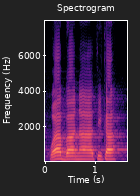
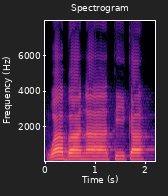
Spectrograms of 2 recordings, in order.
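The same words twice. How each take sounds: First: A vowel is hurried and cut short. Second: It is said slowly and relaxed. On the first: The speaker calls it wrong. "Jadi jangan ... itu ikhtilas" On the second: The speaker calls it right. "Jadi santai aja"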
